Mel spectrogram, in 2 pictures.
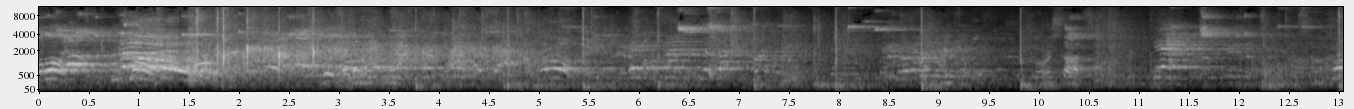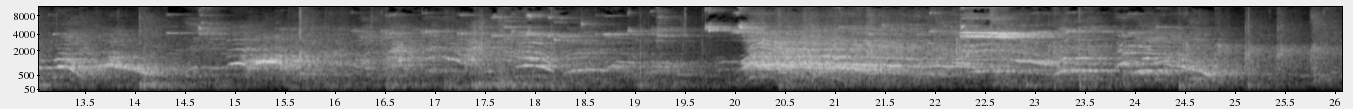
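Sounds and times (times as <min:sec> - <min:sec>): voices of players and spectators: 0:00.0 - 0:26.0.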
